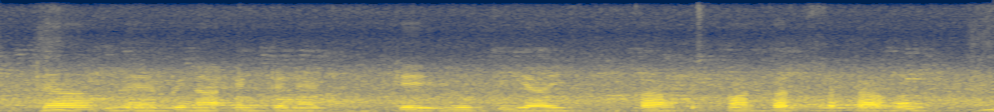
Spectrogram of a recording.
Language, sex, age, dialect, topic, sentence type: Hindi, male, 25-30, Marwari Dhudhari, banking, question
